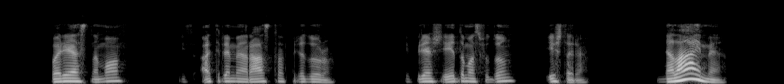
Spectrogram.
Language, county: Lithuanian, Kaunas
